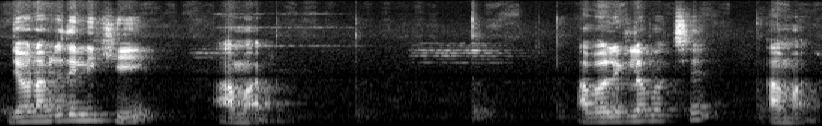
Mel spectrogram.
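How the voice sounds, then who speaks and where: A man's voice: on the high side, measured pace, sharp tone, reverberant, a little hiss or hum. A man teaching a grammar lesson to students, explaining step by step and asking them questions. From Bangladesh.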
